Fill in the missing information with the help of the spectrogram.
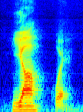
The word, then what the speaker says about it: Yahweh: Most scholars today believe that that should be pronounced Yahweh.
